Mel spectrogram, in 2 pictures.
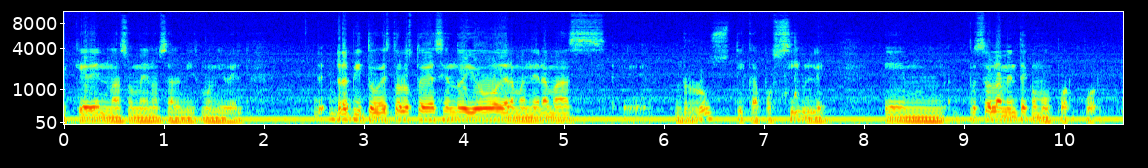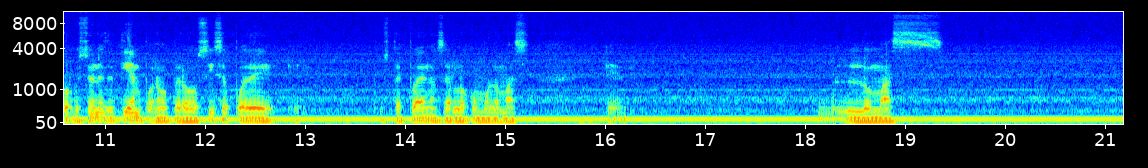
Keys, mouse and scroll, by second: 1.0 right click, 1.8 right click, 2.6-3.8 drag, 4.2 right click, 4.6 click, 5.6 Tab, 9.8-10.8 drag, 11.6 click, 14.4-15.1 scroll down 1, 17.5-18.1 scroll up 1, 19.2 click.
